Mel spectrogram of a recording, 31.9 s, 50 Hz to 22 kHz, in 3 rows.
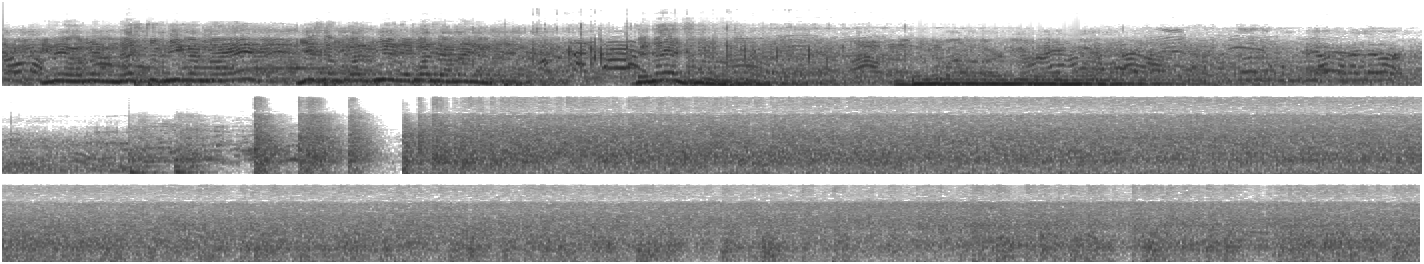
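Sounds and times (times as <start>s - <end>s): firecrackers crackling: 12.5s - 31.9s.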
